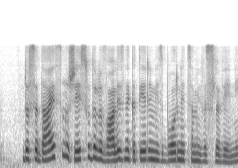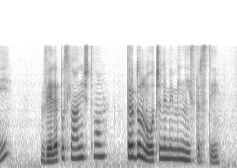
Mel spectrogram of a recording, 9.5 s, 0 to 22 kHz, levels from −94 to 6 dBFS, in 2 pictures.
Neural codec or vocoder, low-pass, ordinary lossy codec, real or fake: codec, 16 kHz, about 1 kbps, DyCAST, with the encoder's durations; 7.2 kHz; none; fake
